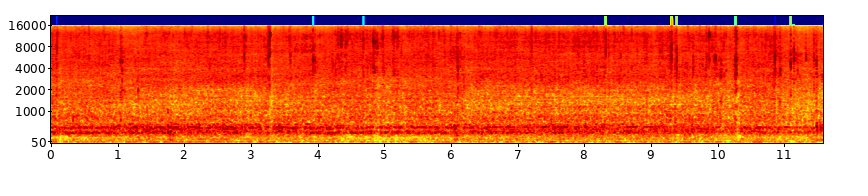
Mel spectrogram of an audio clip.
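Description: Pork mince and diced tomatoes sizzling steadily in a frying pan, with scattered small pops over a steady low hum.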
